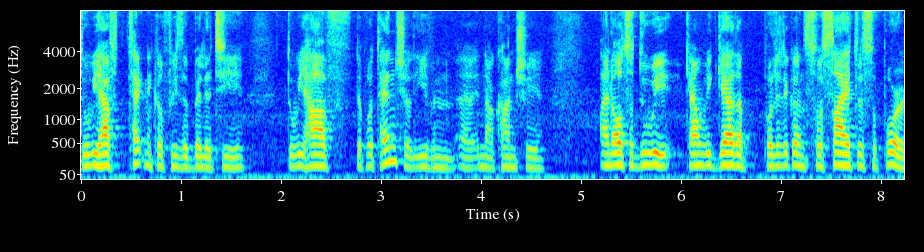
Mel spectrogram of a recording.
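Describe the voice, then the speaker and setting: A man with a German accent talks at a very fast pace, his pitch fairly high and his intonation fairly even. The recording is very clean, with a silent background. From Germany. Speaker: climate policy trainer. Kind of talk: training lecture. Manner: halting.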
